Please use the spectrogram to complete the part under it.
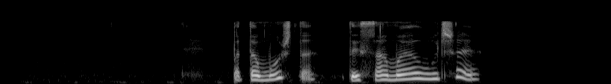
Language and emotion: Russian, positive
